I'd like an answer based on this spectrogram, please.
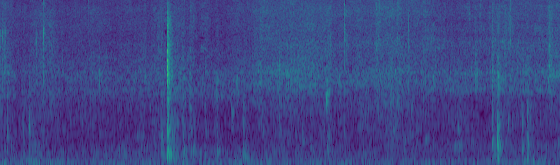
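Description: Boat motor running with a steady low rumble, with a short knock about a second and a half in and a smaller one near the end.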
